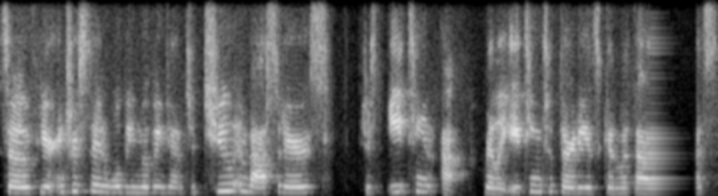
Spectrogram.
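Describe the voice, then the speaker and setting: A woman's plain, everyday voice, fairly high in pitch, at a moderate pace with fairly even intonation. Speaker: regional representative for youth prevention nonprofit. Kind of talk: meeting report.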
